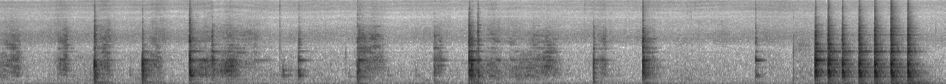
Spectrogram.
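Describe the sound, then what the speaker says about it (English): A spoon stirs a black bean and quinoa enchilada mixture in scattered scraping, clinking strokes with quiet gaps between them, ending in a quick rapid run of sharp clinks, close and alone. "And I'm going to stir that."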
